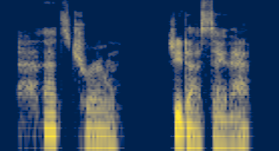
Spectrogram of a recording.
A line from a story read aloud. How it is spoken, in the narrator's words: he said gently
